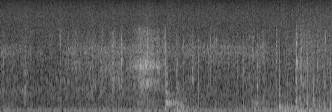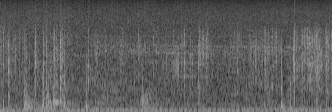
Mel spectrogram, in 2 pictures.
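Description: Sawmill-yard noise: irregular knocks and clatter over a rough, noisy rumble, with a steady low hum underneath.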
